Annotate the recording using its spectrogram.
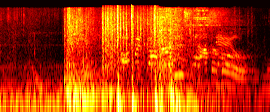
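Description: Rapid gunshots crack in a loud burst.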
